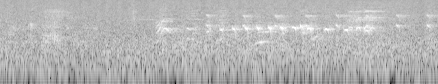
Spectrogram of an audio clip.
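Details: A Point-tailed palmcreeper (Berlepschia rikeri) gives a quick series of high, ringing notes, about four a second, fairly faint over a steady hiss with soft insect buzzing.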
